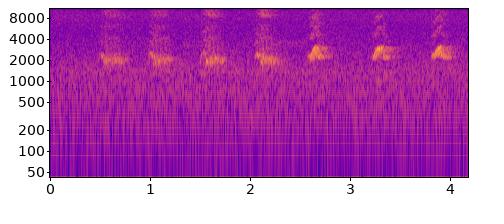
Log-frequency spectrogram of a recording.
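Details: Male mockingbird singing for several minutes to win a female in a backyard: a run of repeated phrases, first three buzzy slurred notes, then three sharper rising chips, each about half a second apart, with faint traffic noise behind.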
